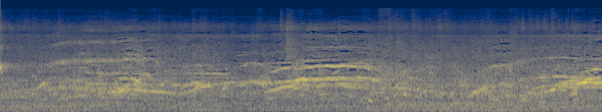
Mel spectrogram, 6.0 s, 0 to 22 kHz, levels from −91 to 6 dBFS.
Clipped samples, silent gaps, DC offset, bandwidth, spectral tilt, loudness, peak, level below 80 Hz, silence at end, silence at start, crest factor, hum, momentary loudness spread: under 0.1%; none; under 0.1%; 15.5 kHz; -4 dB/octave; -21 LUFS; -2 dBFS; -46 dBFS; 0 s; 0 s; 18 dB; none; 11 LU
